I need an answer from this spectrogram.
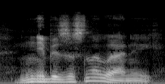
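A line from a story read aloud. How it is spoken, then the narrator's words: Wry snort. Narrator (Russian): хмыкнул я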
